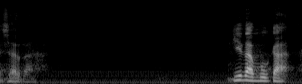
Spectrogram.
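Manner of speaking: ordinary talk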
